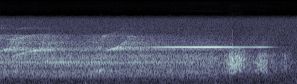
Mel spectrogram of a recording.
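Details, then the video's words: Orca calls picked up underwater by hydrophone from a whale watching boat, the MV Gikumi, out of Telegraph Cove, British Columbia: long tonal squealing whistles with rising sweeps, a steady high whine, then pulsed bursts near the end over low hiss. "The sounds of Orca underwater"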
